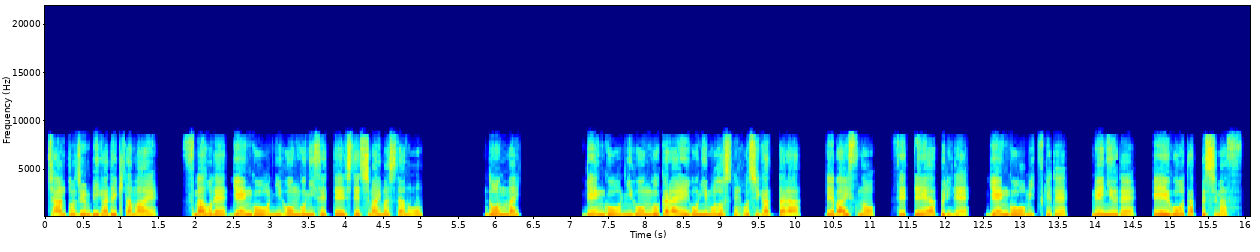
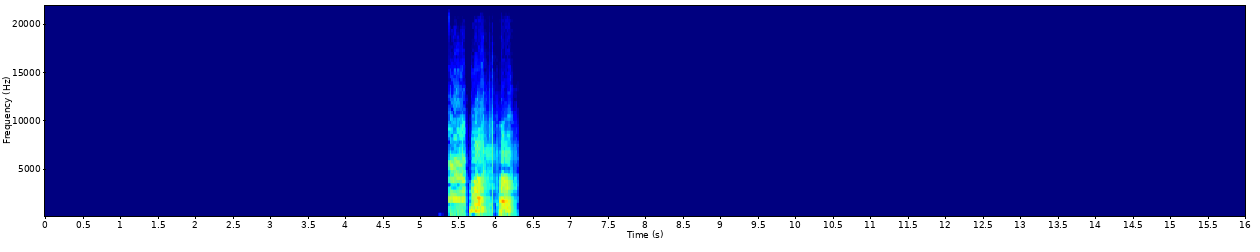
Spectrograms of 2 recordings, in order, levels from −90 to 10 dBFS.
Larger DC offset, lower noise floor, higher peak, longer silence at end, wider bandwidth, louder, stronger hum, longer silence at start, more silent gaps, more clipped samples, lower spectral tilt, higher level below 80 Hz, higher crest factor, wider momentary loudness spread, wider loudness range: neither; about the same, under -90 dBFS vs -87 dBFS; first, -4 dBFS vs -8 dBFS; second, 0.15 s vs 9.7 s; second, 9.2 kHz vs over 20 kHz; first, -20 LUFS vs -23 LUFS; neither; second, 0.05 s vs 5.4 s; first, 1.60-1.80 s, 5.07-5.82 s, 6.39-7.10 s, 10.11-10.34 s, 11.11-11.23 s, 12.37-12.44 s, 13.70-13.90 s, 14.60-14.69 s vs none; neither; first, -5 dB/octave vs 1.5 dB/octave; first, -54 dBFS vs -84 dBFS; second, 16 dB vs 28 dB; second, 7 LU vs 15 LU; second, 2 LU vs 6 LU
